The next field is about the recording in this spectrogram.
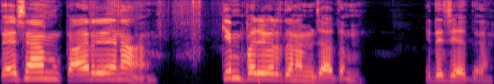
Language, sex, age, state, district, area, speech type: Sanskrit, male, 18-30, Karnataka, Chikkamagaluru, urban, spontaneous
